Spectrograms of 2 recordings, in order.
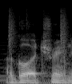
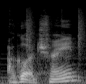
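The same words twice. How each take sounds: First: It sounds reluctant and weary. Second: It sounds eager and excited. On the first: Training is a chore to be endured. The speaker calls it wrong. "rather than saying to yourself, ah, oh" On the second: Training is something to look forward to. The speaker calls it right. "You should get excited by the very prospect of having to go train"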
